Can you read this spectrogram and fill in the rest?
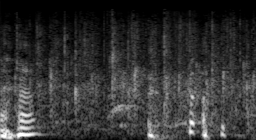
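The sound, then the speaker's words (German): An audience claps in a brief, scattered round of applause for a couple, a steady crackle of hands running under people talking and laughing over it. “Kleiner Applaus für das Paar.”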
